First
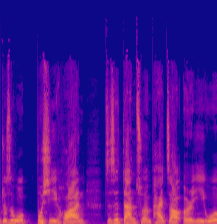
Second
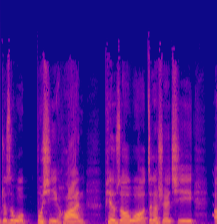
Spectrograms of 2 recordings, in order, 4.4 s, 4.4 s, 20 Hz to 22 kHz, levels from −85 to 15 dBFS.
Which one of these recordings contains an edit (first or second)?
second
